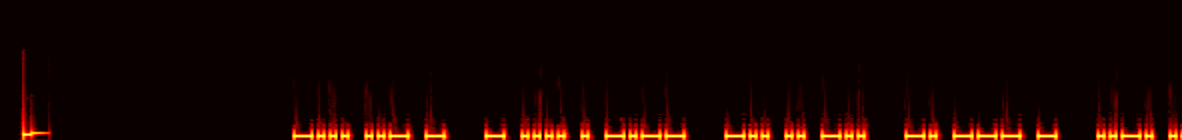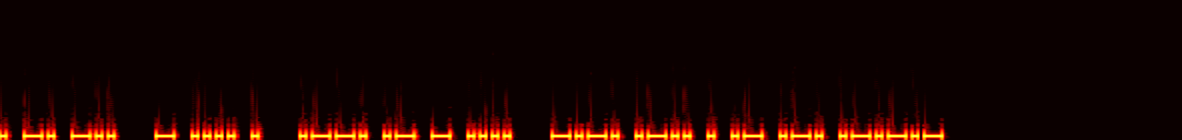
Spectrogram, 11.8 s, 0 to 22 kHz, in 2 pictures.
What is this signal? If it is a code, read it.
Morse code, heard as a keyed tone, about 37 wpm, 700 Hz. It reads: BUT THEY DID NOT FIND THE PATH CLEAR.
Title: Sentences from Top 1400 Words 40wpm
